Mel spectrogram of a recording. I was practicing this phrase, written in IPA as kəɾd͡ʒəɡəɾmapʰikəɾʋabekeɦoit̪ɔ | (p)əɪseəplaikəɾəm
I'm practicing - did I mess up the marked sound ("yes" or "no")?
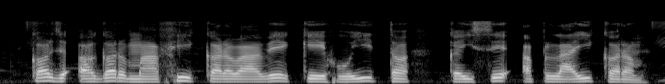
yes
